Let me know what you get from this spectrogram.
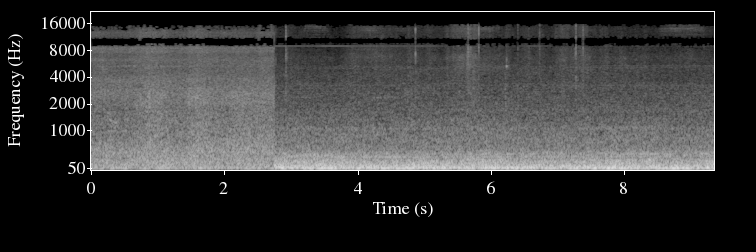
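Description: Open-air hiss of a busy station forecourt, then, about three seconds in, a sudden cut to a louder steady low rumble: a train running, heard from inside the carriage.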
